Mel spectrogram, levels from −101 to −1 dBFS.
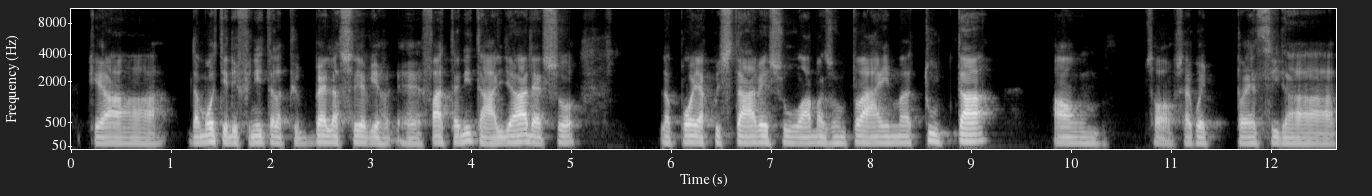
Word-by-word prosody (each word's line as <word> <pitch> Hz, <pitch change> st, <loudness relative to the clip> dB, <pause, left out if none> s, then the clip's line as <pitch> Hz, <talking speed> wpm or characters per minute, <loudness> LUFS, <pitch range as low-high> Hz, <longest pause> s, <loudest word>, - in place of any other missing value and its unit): che 100 Hz, -, -3 dB
ha 95 Hz, -2 st, -1 dB, 0.2 s
da 100 Hz, -, -3 dB
molti 120 Hz, +2 st, +2 dB
è -, -, 0 dB
definita 105 Hz, +1 st, -3 dB
"la 100 Hz, -, -1 dB
più 100 Hz, -, -11 dB
bella 105 Hz, +3 st, +2 dB
seria, 100 Hz, -3 st, -2 dB
ehm, 90 Hz, -2 st, -7 dB
fatta 105 Hz, +2 st, 0 dB
in 110 Hz, -, -2 dB
Italia" 110 Hz, -2 st, +2 dB
adesso 110 Hz, -1 st, +1 dB, 0.8 s
la -, -, -3 dB
puoi 115 Hz, -1 st, +3 dB
acquistare 105 Hz, 0 st, +2 dB
su 105 Hz, -1 st, -6 dB
Amazon 100 Hz, -1 st, -2 dB
Prime 105 Hz, 0 st, 0 dB
tutta 125 Hz, 0 st, +5 dB, 0.6 s
a 100 Hz, -1 st, +3 dB
un 95 Hz, -2 st, -6 dB, 0.4 s
so, -, -, -5 dB
sai -, -, -6 dB
quei -, -, -2 dB, 0.3 s
prezzi 100 Hz, +1 st, -4 dB
da 90 Hz, -2 st, -3 dB
105 Hz, 140 wpm, -23 LUFS, 95-110 Hz, 0.8 s, tutta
